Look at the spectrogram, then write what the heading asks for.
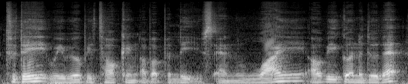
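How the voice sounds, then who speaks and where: A low-voiced man leads a motivational live-stream training for remote sales closers. He talks earnestly and repeats himself, dropping "okay" between points. A faint hum sits under the voice. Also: expressive, moderate pace, a little mellow. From Singapore. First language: not English. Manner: earnest, repetitive, peppers speech with "okay".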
